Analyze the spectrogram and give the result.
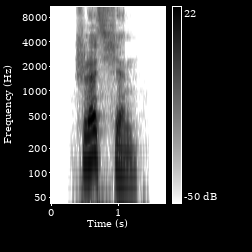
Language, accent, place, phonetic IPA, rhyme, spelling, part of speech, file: German, Germany, Berlin, [ˈʃlœsçən], -œsçən, Schlösschen, noun, De-Schlösschen.ogg
- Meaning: diminutive of Schloss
